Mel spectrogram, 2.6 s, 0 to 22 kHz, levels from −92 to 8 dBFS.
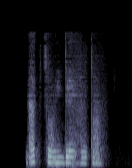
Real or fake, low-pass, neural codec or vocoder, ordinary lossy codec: fake; 9.9 kHz; codec, 44.1 kHz, 0.9 kbps, DAC; AAC, 32 kbps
